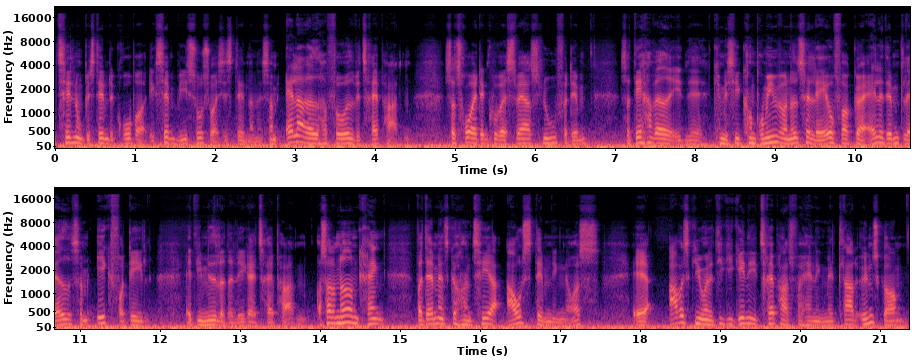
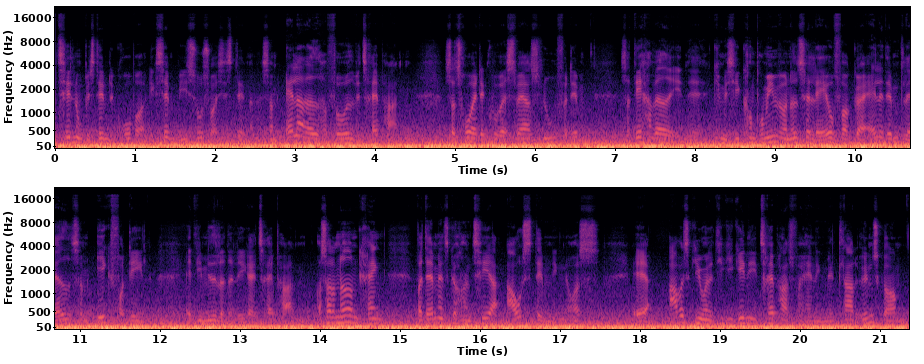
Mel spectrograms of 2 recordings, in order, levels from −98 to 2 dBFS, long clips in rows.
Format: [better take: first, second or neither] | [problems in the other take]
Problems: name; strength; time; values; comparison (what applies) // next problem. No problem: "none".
first | low rumble; loud; throughout; 4 dB below the speech; faint in the first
